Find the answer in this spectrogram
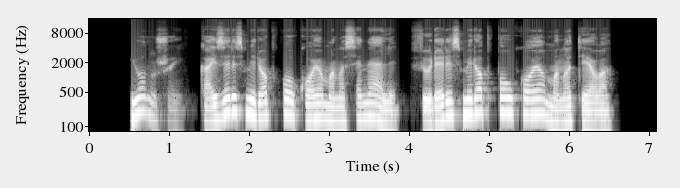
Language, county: Lithuanian, Šiauliai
